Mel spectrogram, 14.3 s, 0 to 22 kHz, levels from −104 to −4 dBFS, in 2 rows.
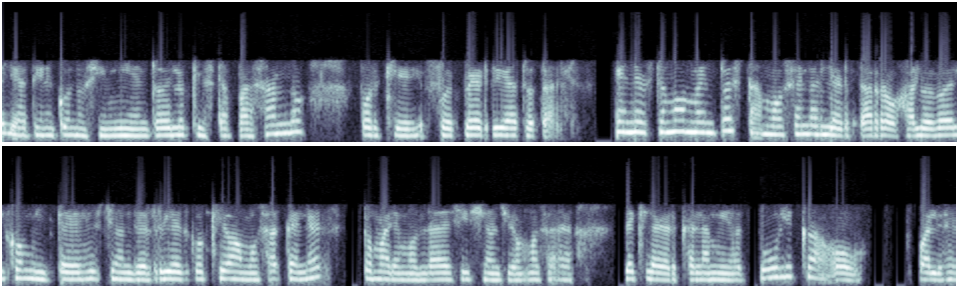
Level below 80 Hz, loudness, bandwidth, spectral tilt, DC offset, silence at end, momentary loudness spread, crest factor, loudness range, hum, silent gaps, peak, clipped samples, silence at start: -52 dBFS; -13 LUFS; 4.1 kHz; -9 dB/octave; under 0.1%; 0 s; 7 LU; 12 dB; 3 LU; none; none; 0 dBFS; under 0.1%; 0 s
